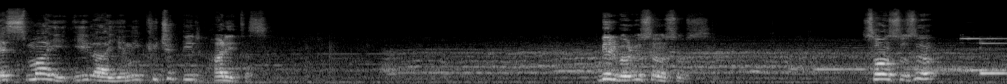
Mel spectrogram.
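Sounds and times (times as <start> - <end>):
faint steady multi-pitch tone: 9.6 - 10.0.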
